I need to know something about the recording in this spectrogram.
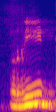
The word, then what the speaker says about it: read: ஸோ இந்த இடத்துல V2 and V3யும் என்ன சொல்லுவாங்கன்னா ரீட் தான்.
